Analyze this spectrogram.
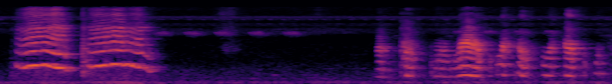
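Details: Parrot kept at home, talking: two loud, harmonic, rising-and-falling syllables open the clip, then a pause, then a chatter of shorter voice-like notes.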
